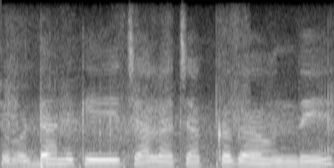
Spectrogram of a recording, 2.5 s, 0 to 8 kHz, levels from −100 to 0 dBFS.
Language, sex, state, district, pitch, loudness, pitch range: Telugu, female, Andhra Pradesh, Manyam, 215 Hz, -15 LUFS, 210-225 Hz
